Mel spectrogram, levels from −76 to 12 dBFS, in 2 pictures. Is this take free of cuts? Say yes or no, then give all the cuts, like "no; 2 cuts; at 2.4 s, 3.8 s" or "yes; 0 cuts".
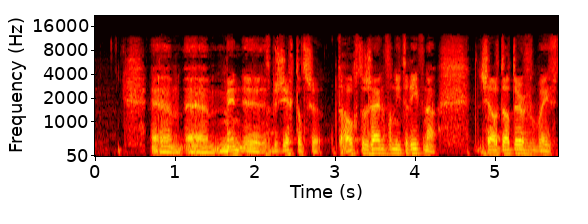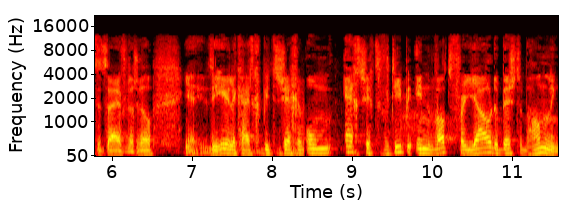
no; 3 cuts; at 2.1 s, 6.3 s, 8.4 s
